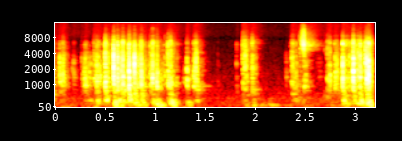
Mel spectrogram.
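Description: Rapid bursts of typing on a new computer keyboard, close and fairly loud, in quick clustered runs with a silent pause midway before the keystrokes resume.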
